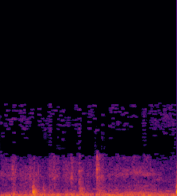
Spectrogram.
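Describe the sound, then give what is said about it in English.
A curtain is pulled open with a soft, continuous sliding rustle lasting about two seconds, marked by two brief, slightly sharper accents near the start and at the end, at a low, steady level with no voices. “Come on. I can open the curtain myself.”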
